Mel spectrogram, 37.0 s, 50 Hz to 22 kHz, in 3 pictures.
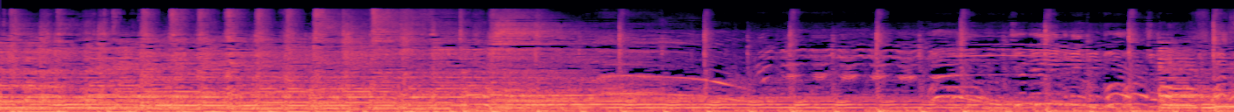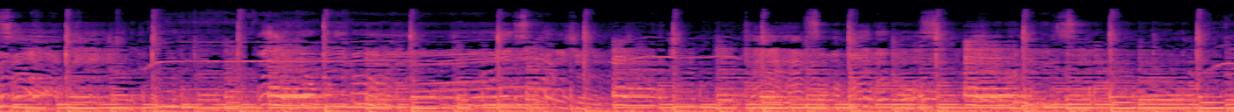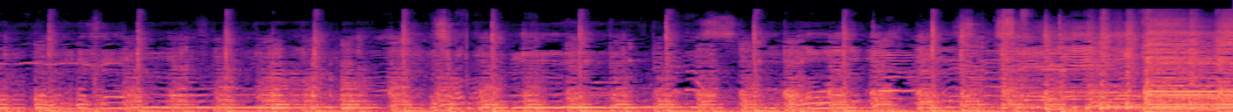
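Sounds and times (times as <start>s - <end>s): upright double bass: 0.0s - 6.3s, 36.0s - 37.0s
drums keeping a steady beat: 0.0s - 37.0s
electric guitars: 0.0s - 37.0s.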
